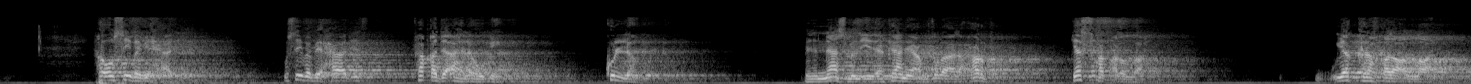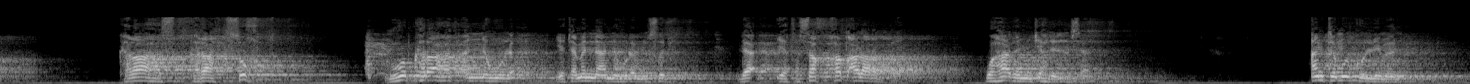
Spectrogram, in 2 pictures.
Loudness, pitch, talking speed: -21 LUFS, 150 Hz, 90 wpm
